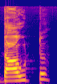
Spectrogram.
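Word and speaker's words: doubt: डी ओ यू बी टी इसे पढ़ेंगे दोस्तों डाउट। डाउट नहीं पढ़ेंगे। यहां पे बी साइलेंट होगा।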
